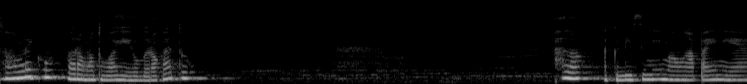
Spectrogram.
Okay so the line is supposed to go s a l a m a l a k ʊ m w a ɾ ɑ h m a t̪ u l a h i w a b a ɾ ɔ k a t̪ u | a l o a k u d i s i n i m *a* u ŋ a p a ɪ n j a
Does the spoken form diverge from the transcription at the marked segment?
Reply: no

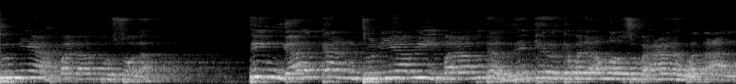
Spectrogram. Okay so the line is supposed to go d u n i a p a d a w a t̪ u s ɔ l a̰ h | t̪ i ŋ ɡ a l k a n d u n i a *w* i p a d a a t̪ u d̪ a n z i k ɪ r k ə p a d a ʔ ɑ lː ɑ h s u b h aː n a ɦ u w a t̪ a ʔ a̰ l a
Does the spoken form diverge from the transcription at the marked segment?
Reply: no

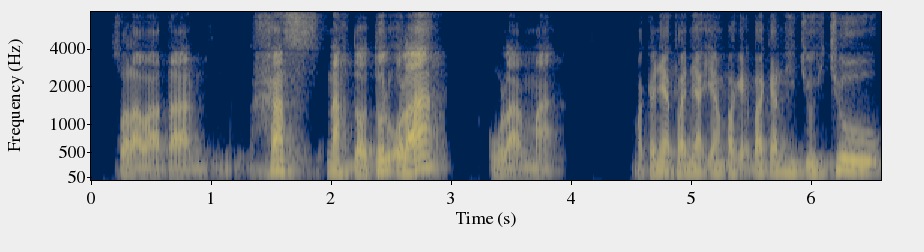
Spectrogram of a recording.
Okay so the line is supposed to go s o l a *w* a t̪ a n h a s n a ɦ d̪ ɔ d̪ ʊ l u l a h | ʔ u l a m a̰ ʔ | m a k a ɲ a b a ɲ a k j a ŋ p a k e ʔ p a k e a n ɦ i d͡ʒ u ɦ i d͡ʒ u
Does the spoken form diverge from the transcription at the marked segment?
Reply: no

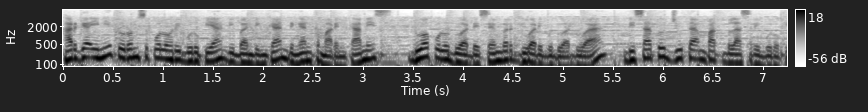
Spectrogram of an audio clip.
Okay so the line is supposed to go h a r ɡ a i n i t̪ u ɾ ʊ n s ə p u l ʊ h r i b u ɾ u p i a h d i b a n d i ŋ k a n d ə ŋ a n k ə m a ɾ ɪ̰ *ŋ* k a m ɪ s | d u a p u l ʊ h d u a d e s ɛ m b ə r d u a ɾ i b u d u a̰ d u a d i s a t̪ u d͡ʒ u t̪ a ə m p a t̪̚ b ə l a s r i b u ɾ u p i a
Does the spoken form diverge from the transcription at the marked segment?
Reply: yes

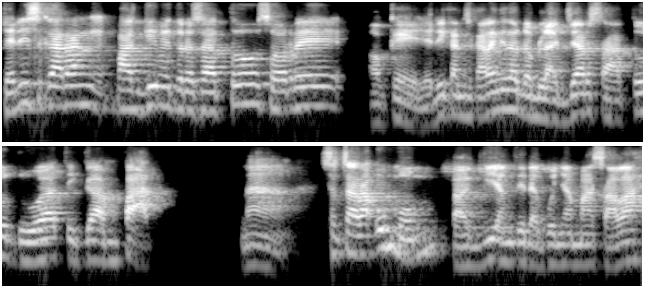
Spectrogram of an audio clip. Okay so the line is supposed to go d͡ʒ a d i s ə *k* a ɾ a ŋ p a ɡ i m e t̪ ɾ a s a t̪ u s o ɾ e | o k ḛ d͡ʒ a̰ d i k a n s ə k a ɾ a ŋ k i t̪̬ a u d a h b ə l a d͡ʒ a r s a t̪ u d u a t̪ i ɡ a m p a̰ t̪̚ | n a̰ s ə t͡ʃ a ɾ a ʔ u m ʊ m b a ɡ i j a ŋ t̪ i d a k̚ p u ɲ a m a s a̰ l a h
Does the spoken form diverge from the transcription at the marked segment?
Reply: no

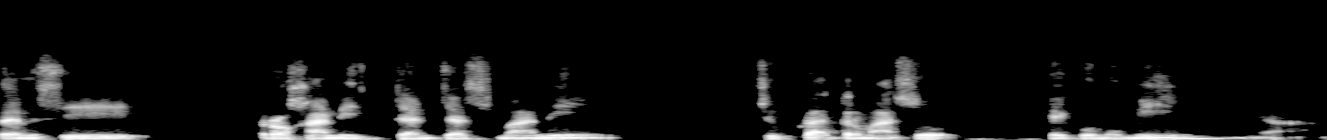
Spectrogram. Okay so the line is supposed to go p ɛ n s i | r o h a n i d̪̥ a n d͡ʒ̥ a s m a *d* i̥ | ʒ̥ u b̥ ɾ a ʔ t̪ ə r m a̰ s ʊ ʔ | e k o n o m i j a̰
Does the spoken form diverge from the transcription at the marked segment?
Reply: yes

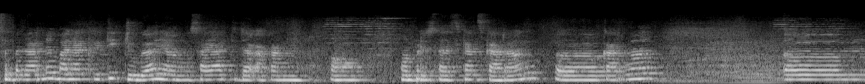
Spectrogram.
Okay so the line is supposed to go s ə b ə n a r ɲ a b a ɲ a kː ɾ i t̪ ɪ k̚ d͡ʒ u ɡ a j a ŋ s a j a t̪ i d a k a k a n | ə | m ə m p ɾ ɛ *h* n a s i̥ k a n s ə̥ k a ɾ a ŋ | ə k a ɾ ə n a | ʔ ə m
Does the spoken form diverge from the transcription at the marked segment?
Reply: yes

